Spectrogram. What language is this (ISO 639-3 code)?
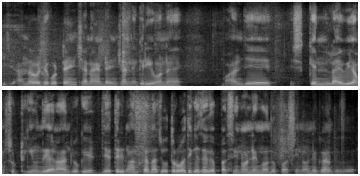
snd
